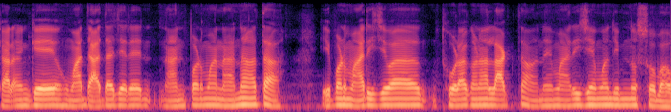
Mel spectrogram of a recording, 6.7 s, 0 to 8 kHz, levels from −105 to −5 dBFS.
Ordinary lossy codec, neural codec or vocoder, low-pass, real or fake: none; none; 7.2 kHz; real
